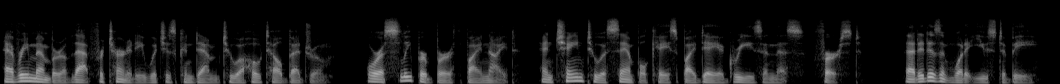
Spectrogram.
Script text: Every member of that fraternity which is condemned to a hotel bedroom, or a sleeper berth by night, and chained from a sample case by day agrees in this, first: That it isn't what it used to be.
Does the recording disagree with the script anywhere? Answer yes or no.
yes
